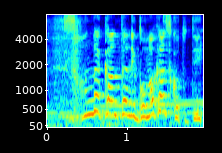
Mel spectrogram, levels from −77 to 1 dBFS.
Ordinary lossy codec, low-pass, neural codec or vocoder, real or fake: none; none; none; real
